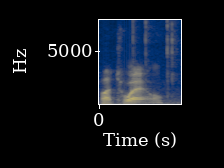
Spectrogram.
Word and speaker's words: Vatuil: And I think I can never pronounce his name right. I want to say Vatuil. Is that right? Vatuil? There you go, Vatuil.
